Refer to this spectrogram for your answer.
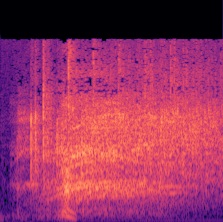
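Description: Modest audience applause after a speech by the highest-ranking US military officer starts after a short moment and holds as a steady, even wash of clapping, moderately loud and never building into a big roar.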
